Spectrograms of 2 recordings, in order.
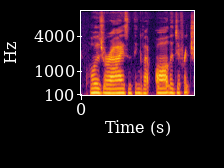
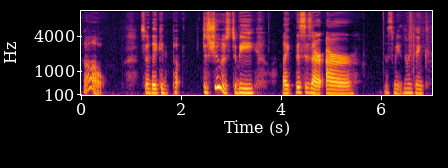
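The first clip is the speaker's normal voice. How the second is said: plain reading voice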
